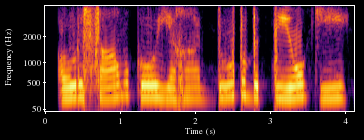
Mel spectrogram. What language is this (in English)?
Hindi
